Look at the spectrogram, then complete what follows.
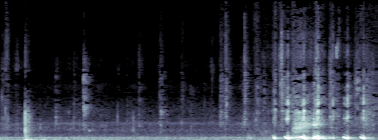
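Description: A small dog's claws clicking and pattering on a hard floor after a knock about half a second in. Then, about four seconds in, a rapid run of rustling with short sounds that rise and fall in pitch as the dog noses into a paper bag.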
